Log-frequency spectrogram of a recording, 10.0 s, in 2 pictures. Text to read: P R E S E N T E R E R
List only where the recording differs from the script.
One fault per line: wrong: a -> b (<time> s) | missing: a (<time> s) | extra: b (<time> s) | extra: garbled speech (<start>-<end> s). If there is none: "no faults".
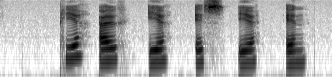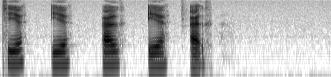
no faults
